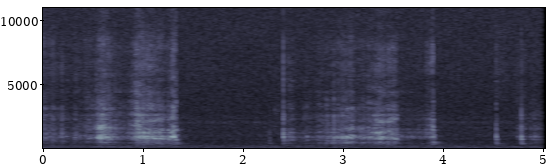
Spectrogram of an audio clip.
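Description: A small hollow wooden toy pellet drum has its drum head and wooden rim rubbed and scratched with fingertips and nails. Two longer raspy scratching passes with a mid-pitched tone are separated by short sharp scrapes and taps, over a low steady hum.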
